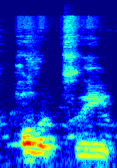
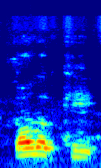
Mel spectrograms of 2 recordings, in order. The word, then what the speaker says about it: Holubki: Holubki, right? Some people would say with the Russian pronunciation, golubki, which is cabbage rolls, right?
